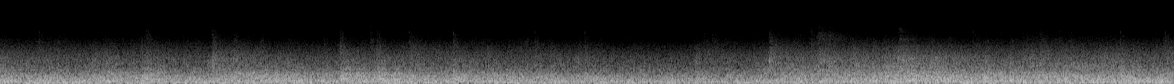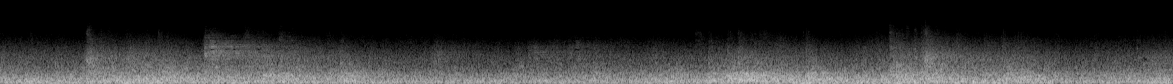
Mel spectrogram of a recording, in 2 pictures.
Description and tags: A windy elevator ride with rocks reverberating on the frame as they clatter along the sides.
